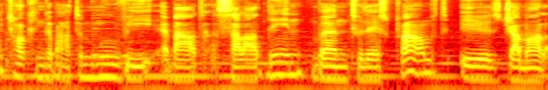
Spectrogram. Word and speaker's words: Salahuddin: faith in me well saladin the victorious and sorry there's a big chance i might just pronounce him salahuddin which is the correct way of pronouncing his name is an egyptian movie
